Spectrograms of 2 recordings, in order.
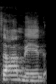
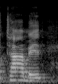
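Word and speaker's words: תמיד: And it says, yes, in biblical Hebrew, the word translated as daily in English Bibles is pronounced tamid or tamid.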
